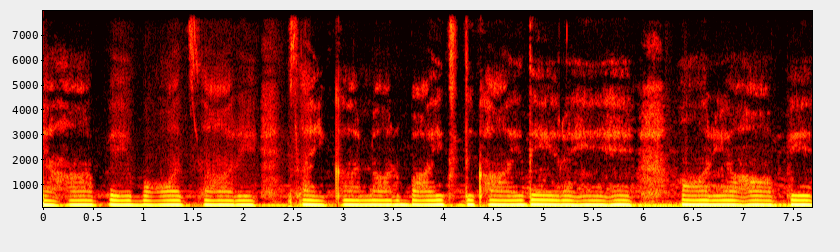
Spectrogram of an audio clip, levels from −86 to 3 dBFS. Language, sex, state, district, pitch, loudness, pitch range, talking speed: Hindi, female, Maharashtra, Washim, 180 Hz, -11 LUFS, 175-185 Hz, 110 wpm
